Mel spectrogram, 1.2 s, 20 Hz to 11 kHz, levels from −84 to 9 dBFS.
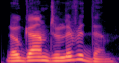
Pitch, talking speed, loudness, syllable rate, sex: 160 Hz, 150 wpm, -15 LUFS, 6.4 syllables/s, female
